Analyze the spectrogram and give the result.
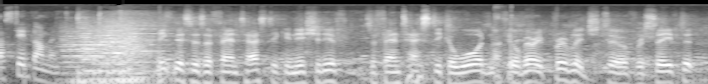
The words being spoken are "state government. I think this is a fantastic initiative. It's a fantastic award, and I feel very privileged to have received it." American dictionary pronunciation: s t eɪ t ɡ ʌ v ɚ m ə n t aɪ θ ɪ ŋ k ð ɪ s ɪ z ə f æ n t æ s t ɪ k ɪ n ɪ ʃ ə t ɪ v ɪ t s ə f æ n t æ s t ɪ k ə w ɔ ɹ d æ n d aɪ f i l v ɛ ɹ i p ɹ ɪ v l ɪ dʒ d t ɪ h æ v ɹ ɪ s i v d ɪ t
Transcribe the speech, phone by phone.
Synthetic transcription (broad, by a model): s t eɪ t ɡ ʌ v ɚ m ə n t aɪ θ ɪ ŋ k ð ɪ s ɪ z ə f æ n t æ s t ɪ k ɪ n ɪ ʃ ə t ɪ v ɪ t s ə f æ n t æ s t ɪ k ə w ɔ ɹ d n aɪ f i l v ɛ ɹ i p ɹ ɪ v l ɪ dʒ t ɪ v ɹ ɪ s i v d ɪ t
